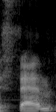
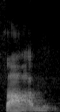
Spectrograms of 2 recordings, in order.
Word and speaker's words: femme: It's going to be pronounced like an A, so it's une femme. Don't try to pronounce E like most of my students do. They somehow never learned that, and so they say femme. No, it's femme. Pretend it's an A, une femme.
